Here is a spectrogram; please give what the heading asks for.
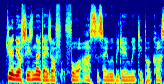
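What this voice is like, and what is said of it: Sore, strained voice. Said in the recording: “My voice is very, very sore indeed.”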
